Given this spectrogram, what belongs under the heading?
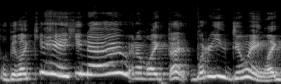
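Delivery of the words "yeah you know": very high, put-on British accent. Mocking how Americans attempt British accents, fake British accent pitched higher. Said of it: "they pitch their voice higher".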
